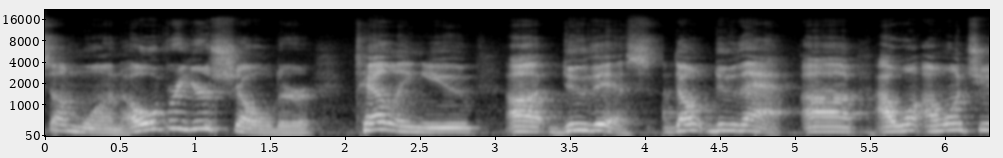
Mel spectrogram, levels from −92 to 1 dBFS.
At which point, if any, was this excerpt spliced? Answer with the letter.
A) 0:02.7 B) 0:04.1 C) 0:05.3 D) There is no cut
B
